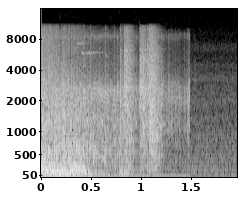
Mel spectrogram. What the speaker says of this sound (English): I shot you in the face with a shotgun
